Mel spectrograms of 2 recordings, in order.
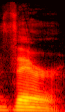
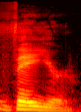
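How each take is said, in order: First: It is said as one syllable, like there. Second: It is said with two separate vowel sounds. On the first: The speaker calls it right. "É there" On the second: The speaker calls it wrong. "Essa pronúncia não existe"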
